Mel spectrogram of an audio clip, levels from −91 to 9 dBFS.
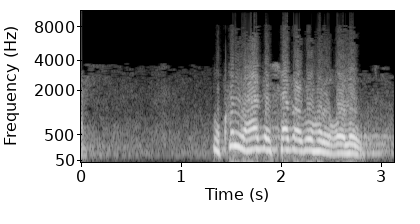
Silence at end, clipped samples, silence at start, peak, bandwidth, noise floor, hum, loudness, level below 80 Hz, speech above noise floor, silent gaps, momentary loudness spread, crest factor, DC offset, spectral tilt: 0 s; 1%; 0 s; 0 dBFS; 7.2 kHz; -37 dBFS; none; -7 LUFS; -40 dBFS; 31 dB; none; 8 LU; 10 dB; under 0.1%; -9 dB/octave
